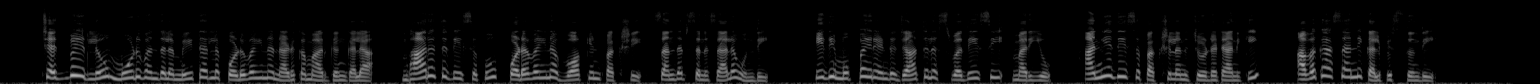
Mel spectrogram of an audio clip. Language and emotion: Telugu, neutral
